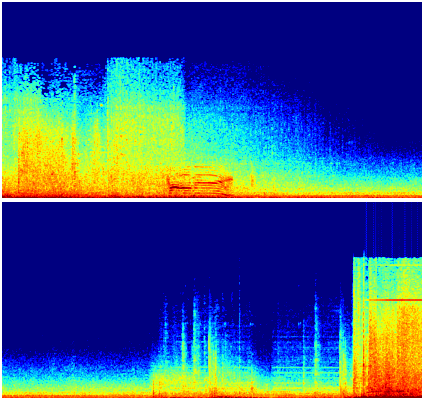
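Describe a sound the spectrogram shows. A tank engine rumbles and idles steadily.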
